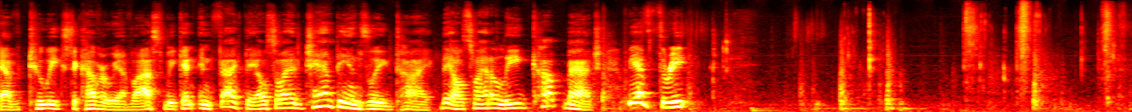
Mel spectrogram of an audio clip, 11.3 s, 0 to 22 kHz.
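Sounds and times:
speech: 0.0s - 7.0s
spray bottle squirting water at a cat: 9.6s - 11.3s.

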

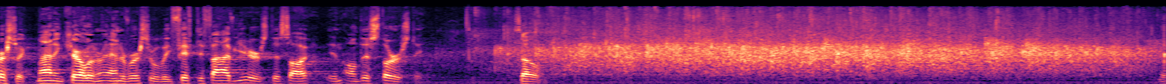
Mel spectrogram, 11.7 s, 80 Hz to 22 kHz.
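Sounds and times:
speech: 0.0s - 4.4s, 5.2s - 5.7s
audience applauding: 4.7s - 11.6s.

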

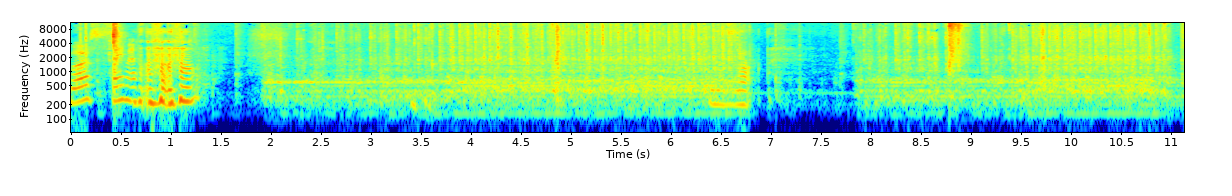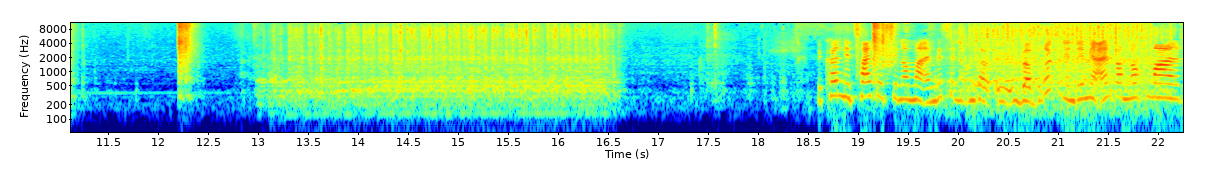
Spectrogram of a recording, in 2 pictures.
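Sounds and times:
speech: 0.0s - 2.0s, 6.4s - 6.9s, 18.7s - 22.2s
laughter: 0.7s - 1.4s
sewing machine stitching the last seam of a garment: 1.9s - 6.8s, 7.8s - 11.3s, 13.0s - 16.7s, 19.7s - 22.2s.

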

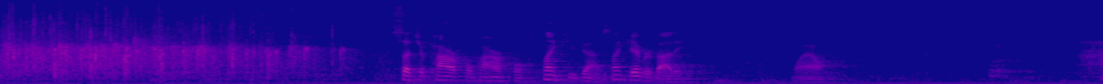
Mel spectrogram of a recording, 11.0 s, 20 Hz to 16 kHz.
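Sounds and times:
audience at a worship service clapping in praise: 0.0s - 3.6s
speech: 4.0s - 7.1s, 8.0s - 8.4s.

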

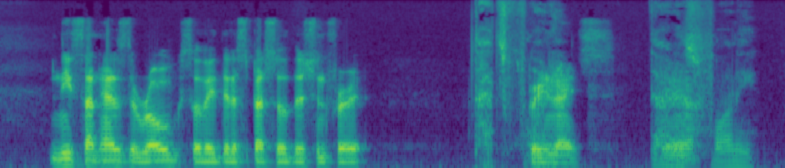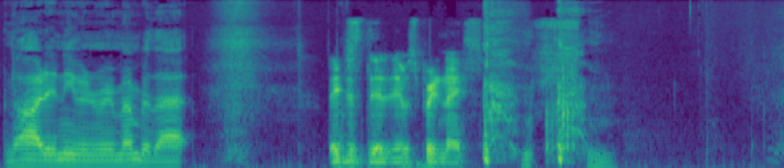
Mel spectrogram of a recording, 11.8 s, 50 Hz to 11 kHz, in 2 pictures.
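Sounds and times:
faint noise: 0.0s - 11.7s
speech: 0.4s - 2.9s, 3.6s - 7.8s, 8.4s - 10.6s
loud harsh throaty cough: 9.5s - 10.6s.

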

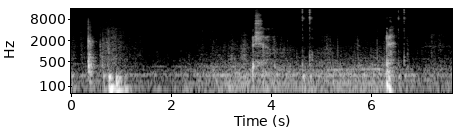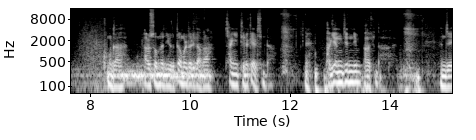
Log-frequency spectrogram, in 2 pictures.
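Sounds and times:
speech: 3.6s - 4.1s, 8.4s - 14.0s, 15.0s - 15.2s
computer mouse clicks: 4.6s - 4.9s, 6.5s - 6.8s
low steady hum: 8.3s - 10.7s.

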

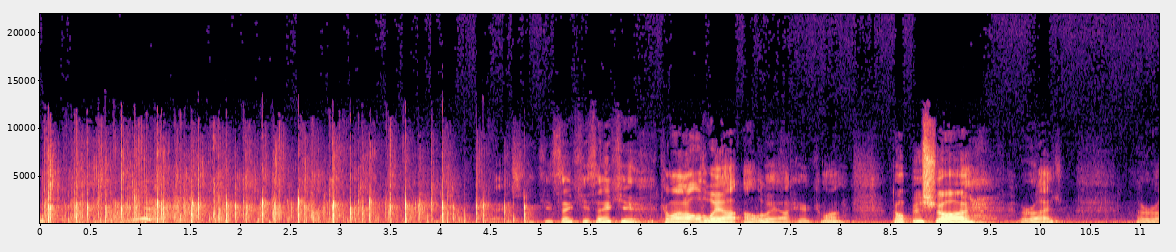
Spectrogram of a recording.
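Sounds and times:
audience clapping: 0.0s - 5.0s
speech: 5.1s - 10.3s.

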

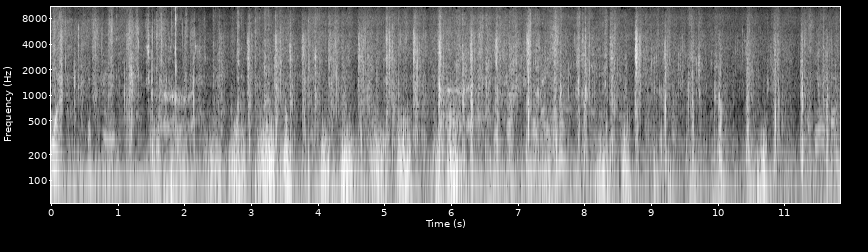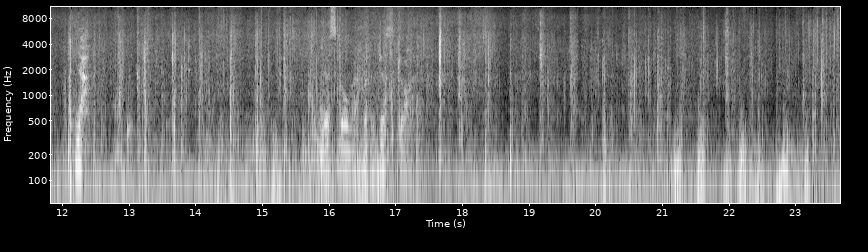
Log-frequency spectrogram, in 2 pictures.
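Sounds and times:
people talking: 0.0s - 2.2s, 5.8s - 7.8s, 11.4s - 12.5s, 15.8s - 17.4s
footsteps of people jogging: 0.0s - 23.6s.

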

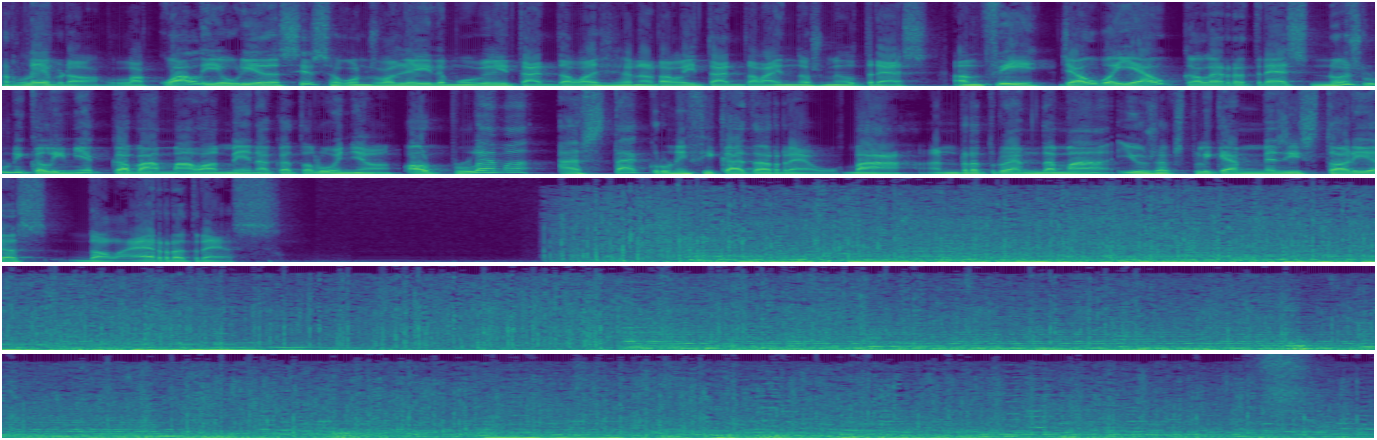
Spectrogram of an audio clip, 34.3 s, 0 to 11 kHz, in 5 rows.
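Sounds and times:
speech: 0.0s - 15.2s
heavy rain: 16.4s - 34.3s.

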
